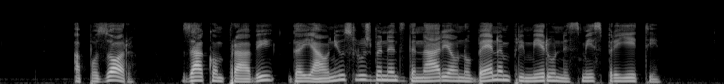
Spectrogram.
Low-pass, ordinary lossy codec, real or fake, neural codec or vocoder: 7.2 kHz; none; real; none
